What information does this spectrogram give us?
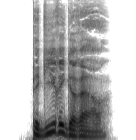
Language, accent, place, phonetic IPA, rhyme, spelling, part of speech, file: German, Germany, Berlin, [bəˈɡiːʁɪɡəʁɐ], -iːʁɪɡəʁɐ, begierigerer, adjective, De-begierigerer.ogg
- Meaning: inflection of begierig: 1. strong/mixed nominative masculine singular comparative degree 2. strong genitive/dative feminine singular comparative degree 3. strong genitive plural comparative degree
